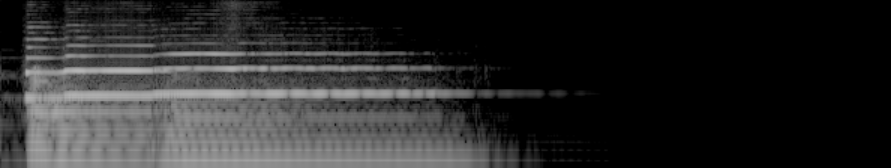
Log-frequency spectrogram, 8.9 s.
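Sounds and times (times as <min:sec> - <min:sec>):
waltz music: 0:00.2 - 0:04.6.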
